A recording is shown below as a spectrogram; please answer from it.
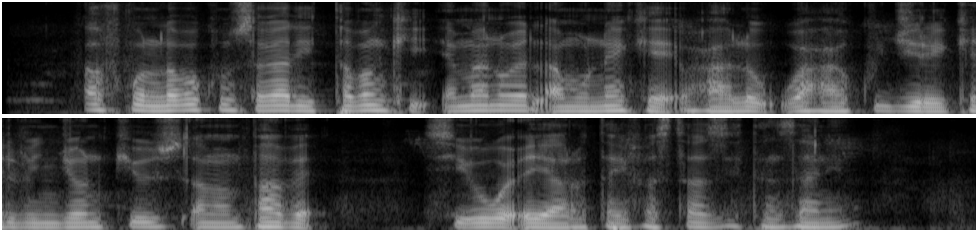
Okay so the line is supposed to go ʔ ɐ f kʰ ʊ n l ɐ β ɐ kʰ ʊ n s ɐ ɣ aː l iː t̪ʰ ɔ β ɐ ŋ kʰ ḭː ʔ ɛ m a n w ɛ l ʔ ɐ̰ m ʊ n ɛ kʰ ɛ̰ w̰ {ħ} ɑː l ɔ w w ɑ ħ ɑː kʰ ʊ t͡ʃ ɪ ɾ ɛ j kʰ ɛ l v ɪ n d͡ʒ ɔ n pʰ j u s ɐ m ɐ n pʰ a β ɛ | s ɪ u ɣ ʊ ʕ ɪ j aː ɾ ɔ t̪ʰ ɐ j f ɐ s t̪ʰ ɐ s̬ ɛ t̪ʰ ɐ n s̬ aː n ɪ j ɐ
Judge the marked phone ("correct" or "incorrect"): correct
